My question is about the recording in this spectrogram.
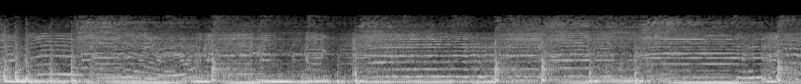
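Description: Rock band playing an instrumental passage: drum kit and guitars, with sustained guitar notes over steady low bass notes and regular drum hits.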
